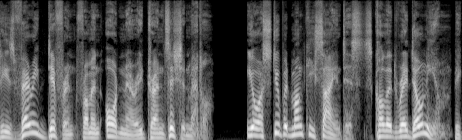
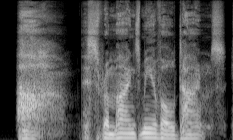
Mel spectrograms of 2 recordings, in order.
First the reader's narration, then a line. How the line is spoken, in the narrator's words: he sighed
